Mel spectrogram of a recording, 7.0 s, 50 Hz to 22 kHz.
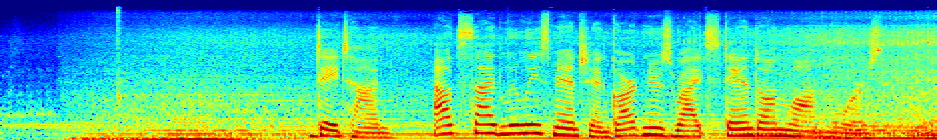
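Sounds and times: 
car engine starting: 0:00.4 - 0:04.6
speech: 0:02.4 - 0:06.9.

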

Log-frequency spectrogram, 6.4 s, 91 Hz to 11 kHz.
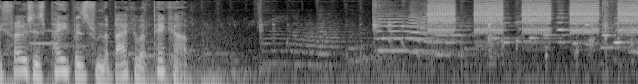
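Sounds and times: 
speech: 0:00.0 - 0:02.0
alarm clock buzzing in harsh bursts: 0:04.3 - 0:06.3.

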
